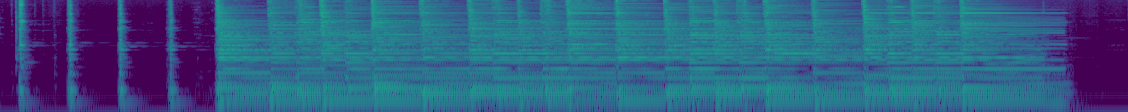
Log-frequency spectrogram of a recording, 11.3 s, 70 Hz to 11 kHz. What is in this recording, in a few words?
Strum 120bpm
